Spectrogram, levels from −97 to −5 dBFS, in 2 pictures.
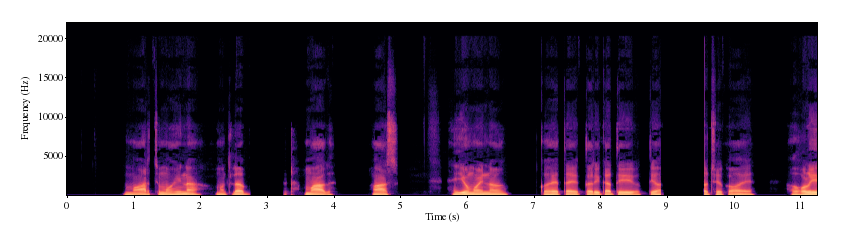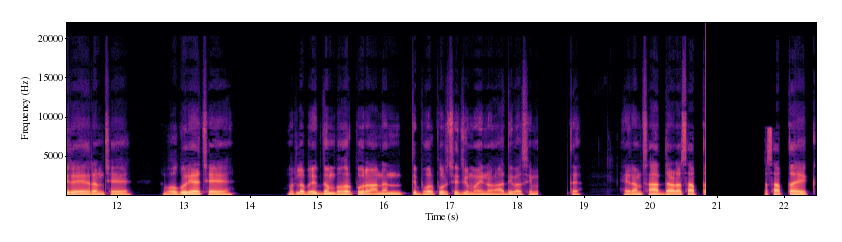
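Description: At 2.74 s, after "मार्च महीना मतलब", a stream reconnect breaks the speech: the connection dropped, about 0.48 s of silence follows, and a fresh decoder resumes roughly 0.4 s further on. On a waveform it appears as a flat gap, then speech picking up mid-flow.

Playback stalls follow at 8.91 s, after "कोहेता एक तरीकाते", lasting 0.66 s, and at 18.31 s, after "चे जो मुहिना आदिवासी", lasting 0.45 s. Speech halts abruptly, likely because the player ran short of data, then continues. A spectrogram shows clean blank columns.

At 20.83 s a second reconnect leaves 0.87 s of silence before the sound resumes 0.42 s earlier, so a stretch repeats. It appears as a blank gap followed by duplicated spectral patterns.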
